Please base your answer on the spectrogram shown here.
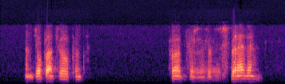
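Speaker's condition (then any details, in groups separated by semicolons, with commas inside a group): Parkinson's disease; late onset at age 75, tremor of hands and feet, first neurologist ruled out Parkinson, second and third diagnosed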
